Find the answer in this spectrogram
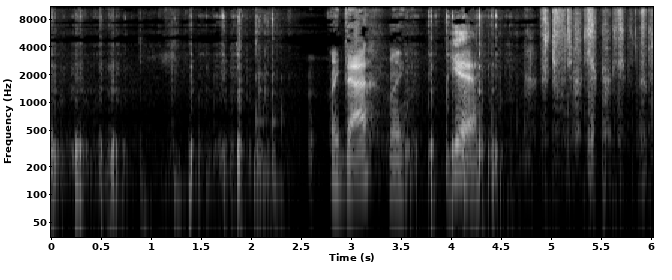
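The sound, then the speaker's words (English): Rapid, dry scratching taps in an irregular patter, imitating tiny feet scurrying in a basement drop ceiling, then a brief pause before voices speak over a few more soft scratches and a hissy rustle. “Like little feet scurrying?”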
